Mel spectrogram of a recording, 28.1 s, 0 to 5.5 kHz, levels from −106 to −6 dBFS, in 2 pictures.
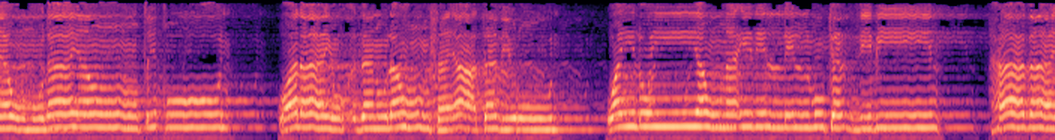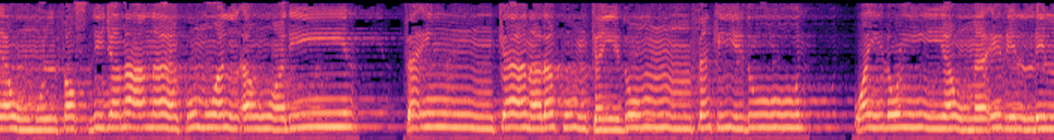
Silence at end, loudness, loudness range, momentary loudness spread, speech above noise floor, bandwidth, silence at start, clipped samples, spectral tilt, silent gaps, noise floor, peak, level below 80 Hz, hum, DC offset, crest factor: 0 s; -23 LUFS; 3 LU; 7 LU; 22 dB; 5.4 kHz; 0 s; under 0.1%; -8 dB/octave; none; -44 dBFS; -8 dBFS; -56 dBFS; none; under 0.1%; 16 dB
